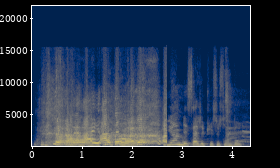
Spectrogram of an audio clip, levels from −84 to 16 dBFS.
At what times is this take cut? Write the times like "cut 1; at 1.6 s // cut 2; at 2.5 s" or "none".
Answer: cut 1; at 2.7 s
